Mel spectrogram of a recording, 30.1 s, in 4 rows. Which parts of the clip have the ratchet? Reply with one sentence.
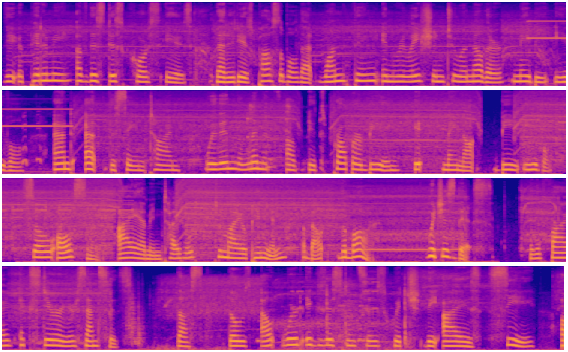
You can't hear the ratchet here.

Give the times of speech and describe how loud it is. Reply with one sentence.
You can hear the speech from 0.0 to 30.0 s, at a steady volume.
